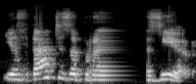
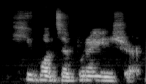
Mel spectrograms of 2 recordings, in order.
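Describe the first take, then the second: First: Brazier said as bruh-ZEER, slow and drawn out; pointed distinction. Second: Brazier said as BRAY-zher, quieter; pointed correction. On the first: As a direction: slowly spell out brazier like brassiere, bruh-ZEER. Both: Acted. Contrasts brassiere with brazier.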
